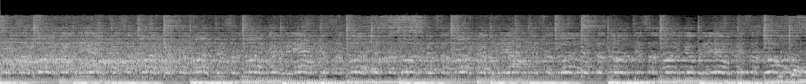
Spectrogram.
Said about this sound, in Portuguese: Então fui comemorar. A multidão me viu e começou a festejar.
